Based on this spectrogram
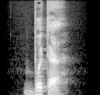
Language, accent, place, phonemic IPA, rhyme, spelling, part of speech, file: German, Germany, Berlin, /ˈbʊtɐ/, -ʊtɐ, Butter, noun, De-Butter.ogg
- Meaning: butter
